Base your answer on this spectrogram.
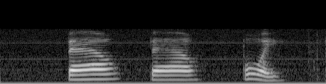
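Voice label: "bough", New Zealand English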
